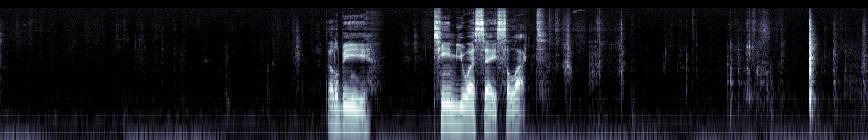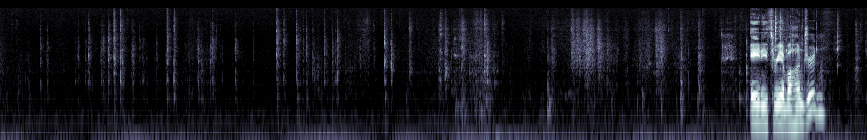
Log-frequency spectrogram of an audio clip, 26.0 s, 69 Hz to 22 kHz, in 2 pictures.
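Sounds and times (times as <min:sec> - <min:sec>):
keyboard typing clicks: 0:13.6 - 0:16.6.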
